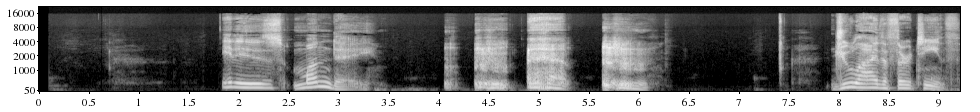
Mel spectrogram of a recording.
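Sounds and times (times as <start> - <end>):
speech: 1.8 - 3.4, 4.4 - 6.2, 7.9 - 9.2
harsh throat clearing to bring up phlegm: 4.1 - 6.3.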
